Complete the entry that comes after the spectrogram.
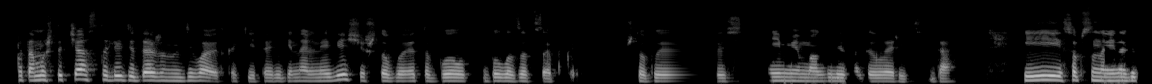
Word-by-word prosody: потому 200 Hz, +1 st, +2 dB
что 215 Hz, +1 st, -2 dB
часто 230 Hz, 0 st, +2 dB
люди 200 Hz, -1 st, +2 dB
даже 185 Hz, 0 st, +3 dB
надевают 170 Hz, -3 st, -1 dB
какие-то 145 Hz, +1 st, -9 dB
оригинальные 160 Hz, +2 st, -3 dB
вещи, 225 Hz, -4 st, +1 dB
чтобы 160 Hz, -1 st, -2 dB
это 160 Hz, 0 st, -3 dB
был 160 Hz, +1 st, +1 dB
было 160 Hz, 0 st, 0 dB
зацепкой, 150 Hz, -, -5 dB, 0.5 s
чтобы 150 Hz, 0 st, -3 dB, 0.3 s
с 150 Hz, 0 st, -7 dB, 0.3 s
ними 175 Hz, -1 st, +1 dB
могли 160 Hz, 0 st, 0 dB
заговорить, 145 Hz, -2 st, -2 dB
да. 135 Hz, -1 st, -5 dB, 0.7 s
И 200 Hz, 0 st, +7 dB
собственно, 190 Hz, -2 st, +1 dB
иног 175 Hz, 0 st, +3 dB
160 Hz, 120 wpm, -28 LUFS, 150-190 Hz, 0.7 s, И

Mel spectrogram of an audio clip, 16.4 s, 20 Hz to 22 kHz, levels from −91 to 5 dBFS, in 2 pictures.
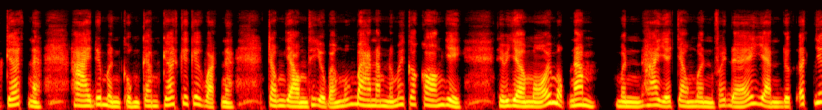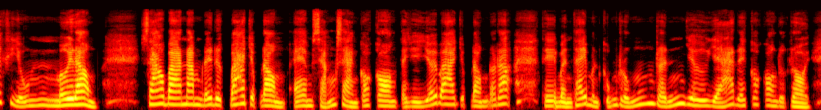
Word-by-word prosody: kết 220 Hz, +1 st, -2 dB
nè, 160 Hz, -3 st, 0 dB, 0.3 s
hai 185 Hz, -2 st, +3 dB
đứa 235 Hz, -, +1 dB
mình 175 Hz, -7 st, +1 dB
cùng 155 Hz, 0 st, -2 dB
cam 180 Hz, +1 st, -3 dB
kết 220 Hz, +7 st, -2 dB
cái 260 Hz, -, -3 dB
kế 250 Hz, -, -1 dB
hoạch 155 Hz, -9 st, -2 dB
nè, 155 Hz, -2 st, +1 dB, 0.3 s
trong 190 Hz, -2 st, -1 dB
vòng 160 Hz, -4 st, +3 dB
thí 220 Hz, -, -4 dB
dụ 175 Hz, -, +2 dB
bạn 150 Hz, +4 st, -1 dB
muốn 215 Hz, +5 st, -3 dB
3 220 Hz, -5 st, +2 dB
năm 185 Hz, -1 st, -1 dB
nữa 170 Hz, -, 0 dB
mới 225 Hz, +6 st, -2 dB
có 235 Hz, 0 st, -4 dB
con 210 Hz, -4 st, +1 dB
chứ 220 Hz, -, -2 dB
gì, 160 Hz, -7 st, +3 dB
thì 325 Hz, -, -5 dB
bây 180 Hz, -, +3 dB
giờ 175 Hz, -4 st, +5 dB
mỗi 165 Hz, -, +3 dB
một 285 Hz, -9 st, +1 dB
năm 205 Hz, -3 st, +2 dB, 0.2 s
mình 165 Hz, -3 st, 0 dB
hai 205 Hz, +4 st, -1 dB
vợ 165 Hz, -, +2 dB
chồng 175 Hz, -4 st, -2 dB
mình 160 Hz, -2 st, 0 dB
phải 195 Hz, +5 st, -7 dB
để 165 Hz, +3 st, 0 dB
dành 170 Hz, -12 st, -1 dB
được 160 Hz, -1 st, -2 dB
ít 240 Hz, +3 st, -3 dB
nhất 310 Hz, +2 st, 0 dB
thí -, -, -6 dB
dụ, 165 Hz, -, 0 dB
ưm, 195 Hz, +2 st, -3 dB
10 215 Hz, +3 st, +10 dB
đồng, 230 Hz, -7 st, +7 dB, 0.5 s
sau 250 Hz, -1 st, +2 dB
3 235 Hz, -2 st, +5 dB
năm 235 Hz, -2 st, +2 dB
để 220 Hz, -, +1 dB
được 220 Hz, -2 st, +2 dB
30 240 Hz, +3 st, 0 dB
đồng, 185 Hz, -6 st, +2 dB
em 190 Hz, +3 st, -2 dB
sẵn 185 Hz, -, -3 dB
sàng 195 Hz, -11 st, -1 dB
có 190 Hz, +4 st, -4 dB
con. 180 Hz, -2 st, +2 dB
Tại 155 Hz, -, -7 dB
vì 160 Hz, -1 st, -2 dB
với 240 Hz, +7 st, 0 dB
30 240 Hz, -1 st, +1 dB
đồng 175 Hz, -1 st, -3 dB
đó 205 Hz, -, -7 dB
đó, 255 Hz, +2 st, +1 dB, 0.3 s
thì 180 Hz, -1 st, 0 dB
mình 160 Hz, -2 st, +1 dB
thấy 225 Hz, +8 st, 0 dB
mình 170 Hz, -, -3 dB
cũng 195 Hz, -, -7 dB
rủng 180 Hz, +10 st, -2 dB
rỉnh, 195 Hz, +10 st, 0 dB
dư 200 Hz, -5 st, +1 dB
dả 165 Hz, +8 st, -1 dB
để 195 Hz, -2 st, -5 dB
có 235 Hz, +3 st, -9 dB
con 200 Hz, -4 st, -6 dB
được 160 Hz, -3 st, -8 dB
rồi. 150 Hz, -4 st, 0 dB
190 Hz, 295 wpm, -21 LUFS, 165-230 Hz, 0.5 s, 10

